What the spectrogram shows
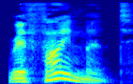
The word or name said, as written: refinement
